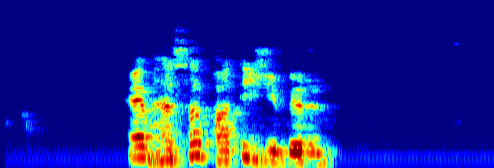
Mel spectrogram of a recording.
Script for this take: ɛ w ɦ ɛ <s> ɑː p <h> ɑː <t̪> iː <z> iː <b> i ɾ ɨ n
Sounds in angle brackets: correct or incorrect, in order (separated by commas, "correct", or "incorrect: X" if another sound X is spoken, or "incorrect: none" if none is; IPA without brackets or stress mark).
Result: correct, correct, correct, incorrect: ʒ, correct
